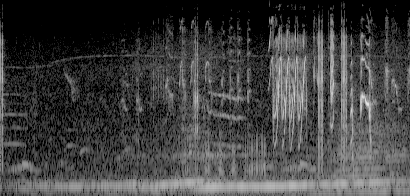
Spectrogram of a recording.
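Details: Common myna calling: after quiet start with a steady low hum, a rapid run of sharp, high, downward-sweeping notes, then scattered clicks and squeaks.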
